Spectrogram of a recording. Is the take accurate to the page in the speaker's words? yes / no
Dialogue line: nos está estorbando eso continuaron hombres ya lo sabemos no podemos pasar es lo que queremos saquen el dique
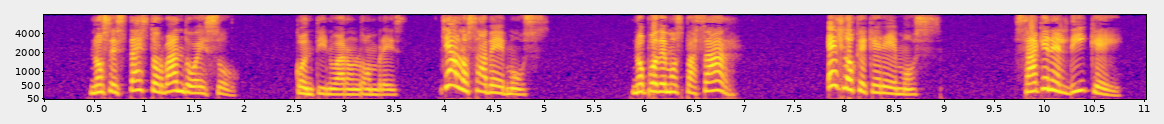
yes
